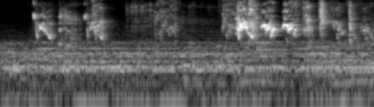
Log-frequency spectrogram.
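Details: Aviary budgies singing and playing: a few soft, scattered chirps at first, then a louder run of rapid, squeaky warbled notes near the end, over a quiet steady hum.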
